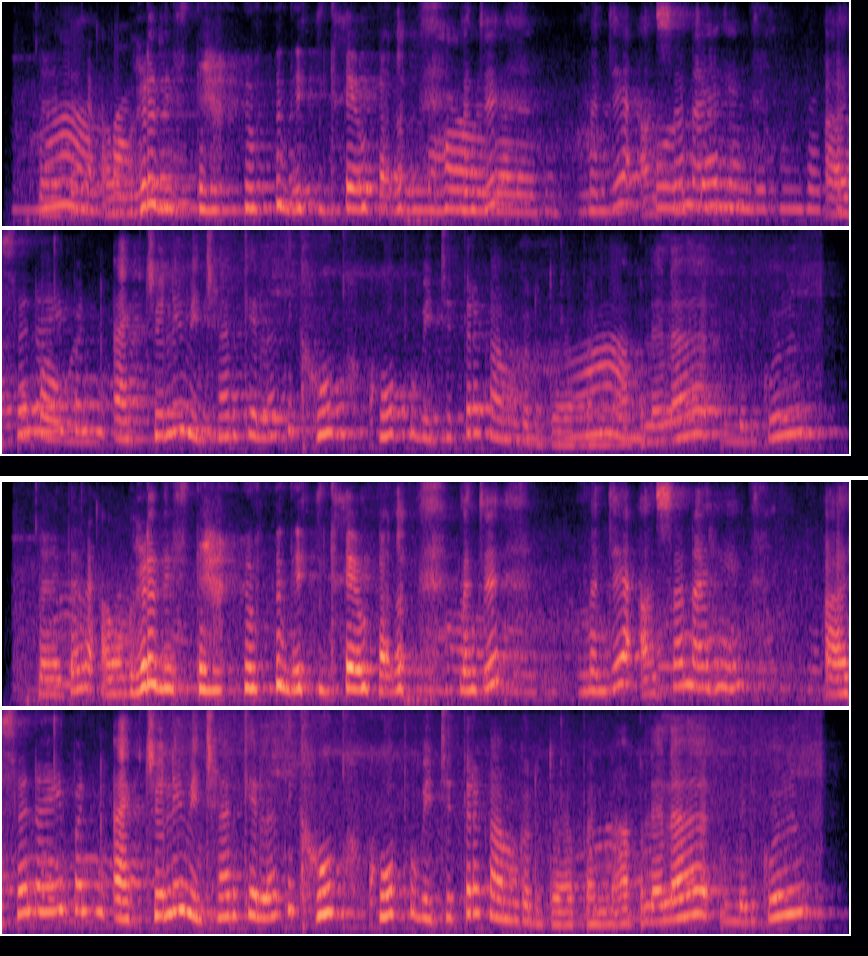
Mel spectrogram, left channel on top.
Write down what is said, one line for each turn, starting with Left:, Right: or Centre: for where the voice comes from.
Right: नाहीतर
Left: हा
Right: अवघड
Left: पाहिजे
Right: दिसते दिसतेय मला
Left: लय
Right: म्हणजे
Left: अवघड होते
Right: म्हणजे असं
Left: पुढच्या
Right: नाही
Left: जनरेशनसाठी
Right: असं
Left: खूप
Right: नाही
Left: अवघड
Right: पण
Left: आहे.
Right: ऍक् च्युली विचार केला की खूप-खूप विचित्र काम
Left: हा
Right: करतो आहे आपण आपल्याला बिल कुल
